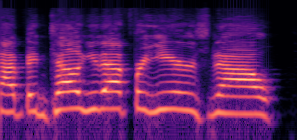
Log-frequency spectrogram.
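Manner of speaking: high, loud and slow conspiracy warning; hammed-up paranoid outburst; mock alarmed rant. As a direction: proclaim it like a doomsayer.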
